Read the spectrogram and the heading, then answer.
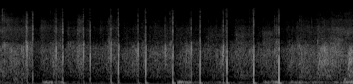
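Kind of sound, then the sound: crowd, audience applause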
